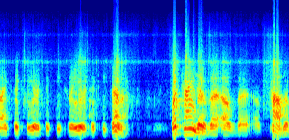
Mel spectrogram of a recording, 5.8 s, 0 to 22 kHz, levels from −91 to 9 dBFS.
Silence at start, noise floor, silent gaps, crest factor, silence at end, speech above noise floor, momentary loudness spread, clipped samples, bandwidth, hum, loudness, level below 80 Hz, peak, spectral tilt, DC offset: 0 s; -50 dBFS; none; 12 dB; 0 s; 41 dB; 16 LU; 2%; 11 kHz; none; -11 LUFS; -52 dBFS; 0 dBFS; -5.5 dB/octave; under 0.1%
